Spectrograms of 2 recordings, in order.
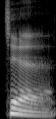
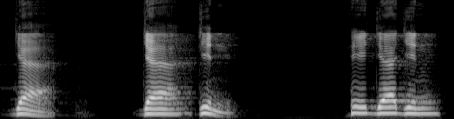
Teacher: makhrajnya tengah lidah menempel di langit-langit, jangan ke depan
